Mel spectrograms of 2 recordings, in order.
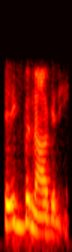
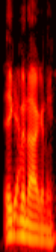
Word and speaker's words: Igbinoghene: Igbinoghene. – Igbinoghene.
